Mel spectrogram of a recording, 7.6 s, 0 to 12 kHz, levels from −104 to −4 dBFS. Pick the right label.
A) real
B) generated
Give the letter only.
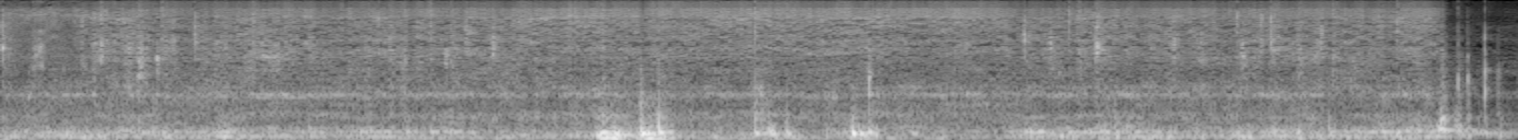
B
